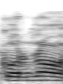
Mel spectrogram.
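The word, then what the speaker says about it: Cournot: Nah, bacanya Kurno itu ya.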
